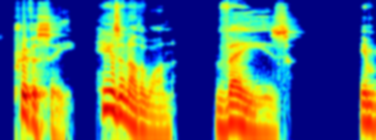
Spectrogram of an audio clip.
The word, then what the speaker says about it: privacy: In British English, it's pronounced as privacy. Pay attention to the short E sound at the start, privacy.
